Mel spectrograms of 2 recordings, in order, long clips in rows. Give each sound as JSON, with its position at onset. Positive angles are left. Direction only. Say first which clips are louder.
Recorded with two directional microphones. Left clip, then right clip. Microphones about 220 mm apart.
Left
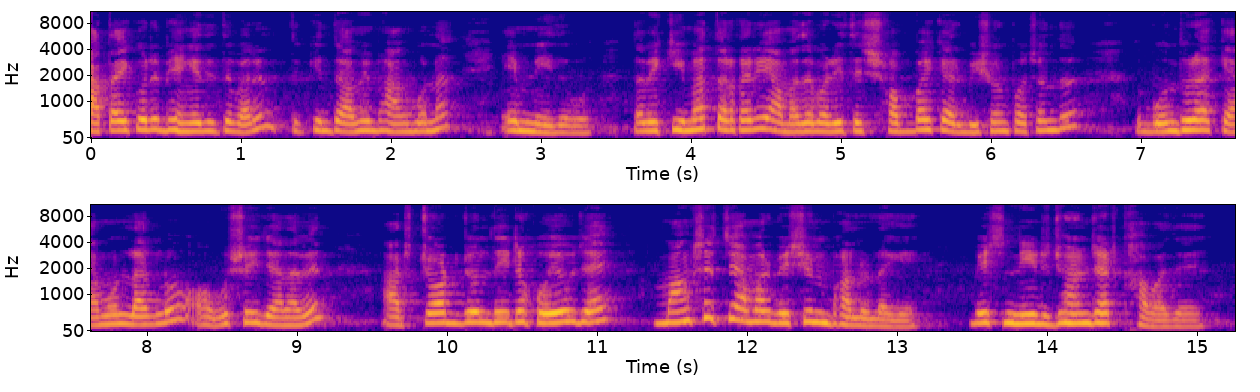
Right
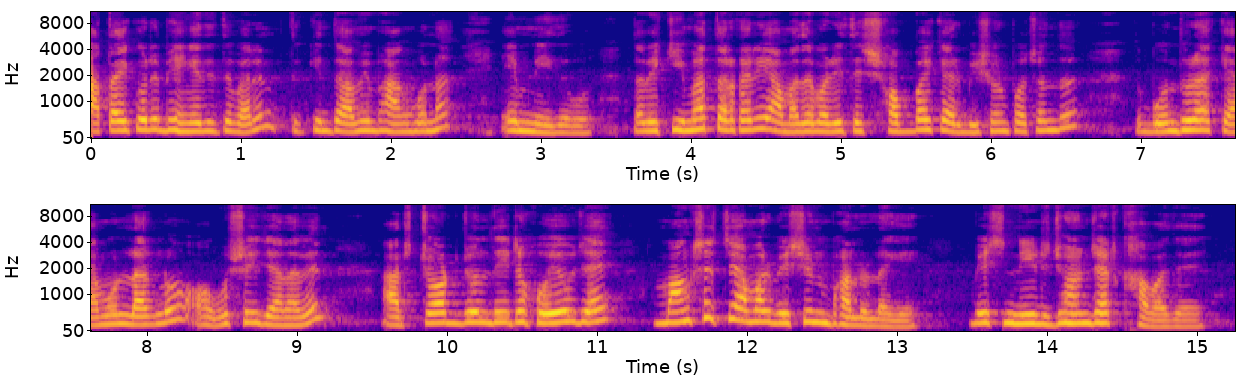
{"t": 0.0, "sound": "speech", "louder": "right 6 dB", "side_deg": -15}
